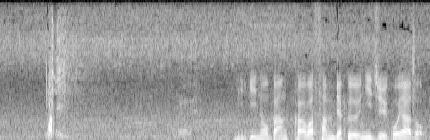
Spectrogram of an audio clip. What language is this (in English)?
Japanese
